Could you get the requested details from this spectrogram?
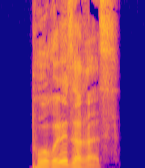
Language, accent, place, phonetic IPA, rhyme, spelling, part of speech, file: German, Germany, Berlin, [poˈʁøːzəʁəs], -øːzəʁəs, poröseres, adjective, De-poröseres.ogg
- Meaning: strong/mixed nominative/accusative neuter singular comparative degree of porös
